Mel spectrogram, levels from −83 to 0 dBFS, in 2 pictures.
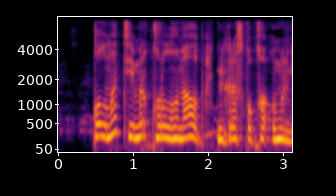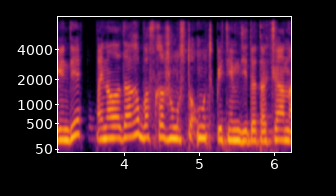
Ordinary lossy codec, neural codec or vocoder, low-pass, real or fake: MP3, 48 kbps; autoencoder, 48 kHz, 32 numbers a frame, DAC-VAE, trained on Japanese speech; 7.2 kHz; fake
